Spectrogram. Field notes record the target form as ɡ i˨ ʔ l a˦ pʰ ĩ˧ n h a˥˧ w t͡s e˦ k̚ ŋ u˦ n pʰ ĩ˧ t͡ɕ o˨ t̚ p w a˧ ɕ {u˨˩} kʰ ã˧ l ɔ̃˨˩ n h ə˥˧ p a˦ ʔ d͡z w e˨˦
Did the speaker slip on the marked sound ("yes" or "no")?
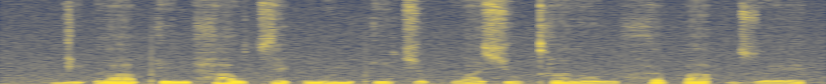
yes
